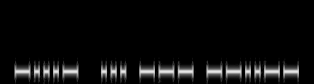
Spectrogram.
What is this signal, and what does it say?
Morse code, heard as a keyed tone, about 25 wpm, 600 Hz. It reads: <BT> SO,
